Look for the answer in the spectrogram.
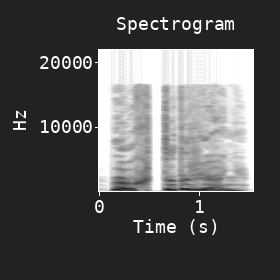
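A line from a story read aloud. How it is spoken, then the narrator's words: Breathless angry exclamation. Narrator (Russian): выдохнул он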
